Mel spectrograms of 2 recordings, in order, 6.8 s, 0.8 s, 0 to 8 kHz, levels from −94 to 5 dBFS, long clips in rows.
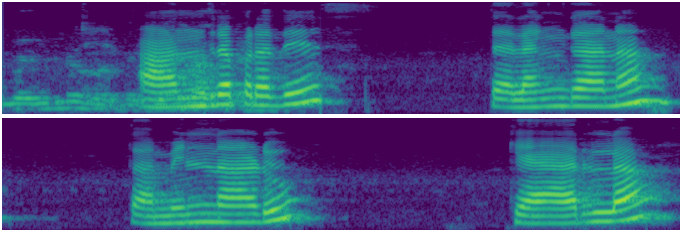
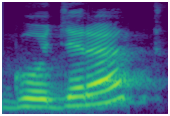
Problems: background conversations at intervals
